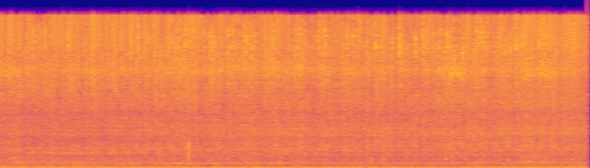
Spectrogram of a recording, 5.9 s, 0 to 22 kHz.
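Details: 1972 Ford Mustang Mach 1 with rebuilt 351 Cleveland Cobra Jet V8, Wolverine Blue Racer cam (510 intake/536 exhaust lift, 290 duration), after rebuild: deep, steady, even rumbling idle with no knocks or misses, healthy.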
